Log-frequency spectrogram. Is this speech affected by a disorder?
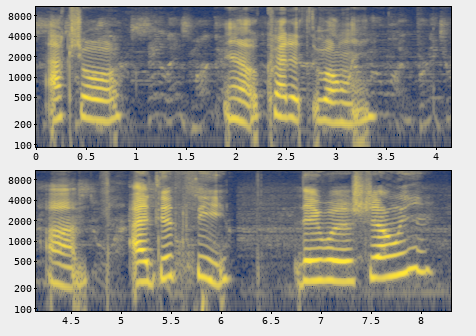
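Yes: cerebral palsy.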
